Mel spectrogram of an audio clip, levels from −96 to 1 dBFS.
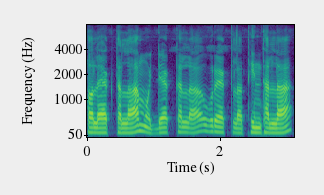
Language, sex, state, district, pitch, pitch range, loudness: Chakma, female, Tripura, Dhalai, 130 Hz, 125-140 Hz, -18 LUFS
